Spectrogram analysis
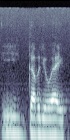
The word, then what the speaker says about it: Ewa: Well, we went over to the Marine Air Corps Station at Ewa, E-W-A, pronounced Ewa, and waiting to be assigned to some kind of a squadron.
